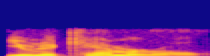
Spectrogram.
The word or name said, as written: unicameral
